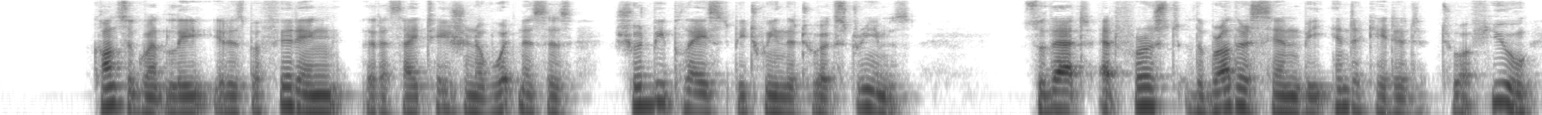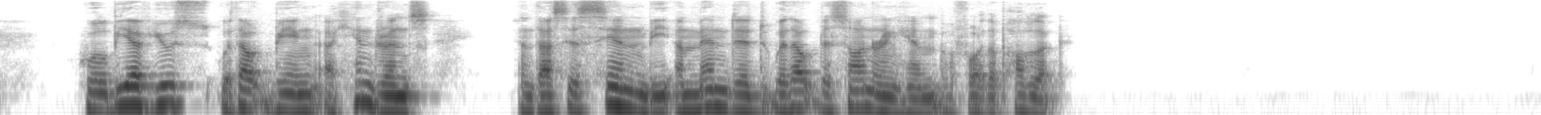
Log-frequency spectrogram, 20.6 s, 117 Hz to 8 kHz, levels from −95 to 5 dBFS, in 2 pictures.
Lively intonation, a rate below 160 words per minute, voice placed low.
No: average, 3.9 semitones; average, 145 wpm; low, 125 Hz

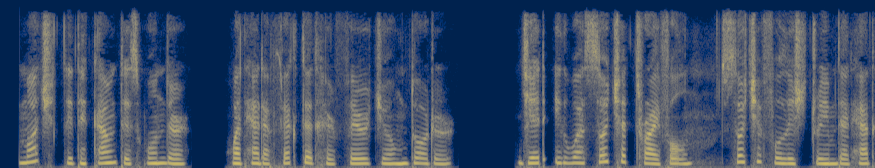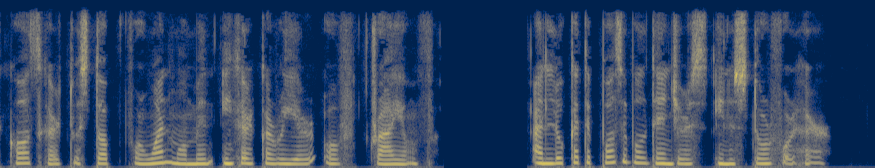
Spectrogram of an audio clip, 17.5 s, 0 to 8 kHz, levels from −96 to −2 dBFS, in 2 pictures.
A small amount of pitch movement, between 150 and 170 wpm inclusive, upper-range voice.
Yes: narrow, 2.2 semitones; average, 160 wpm; high, 235 Hz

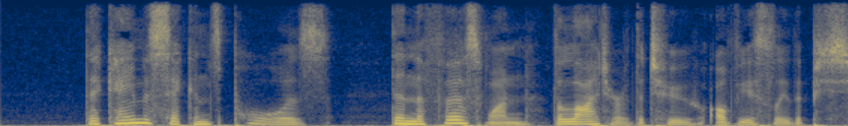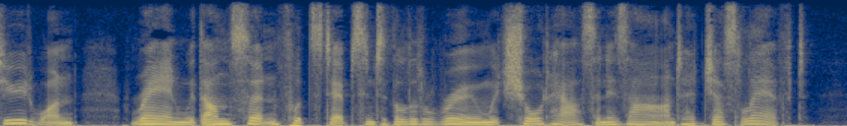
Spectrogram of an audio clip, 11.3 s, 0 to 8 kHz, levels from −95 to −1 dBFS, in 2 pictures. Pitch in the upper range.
No: medium, 150 Hz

